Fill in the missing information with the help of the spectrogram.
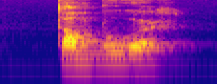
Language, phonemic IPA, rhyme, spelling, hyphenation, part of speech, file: Dutch, /tɑmˈbuːr/, -uːr, tamboer, tam‧boer, noun, Nl-tamboer.ogg
- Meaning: 1. marching drum 2. military-style drummer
